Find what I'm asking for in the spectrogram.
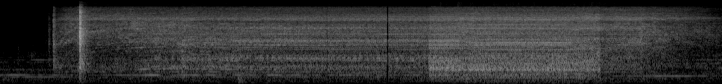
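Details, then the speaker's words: Freshly sharpened barber's clipper blade after readjusting, running test: an even, high-pitched buzz holds steady with no rattle or drag; blade feels good, sounds fine and cuts like butter; normal running. "It feels pretty good. Doesn't sound too bad, so let's see if it cuts."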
